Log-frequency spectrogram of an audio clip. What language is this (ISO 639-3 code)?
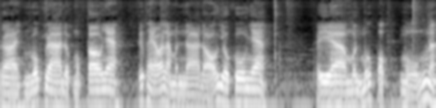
vie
